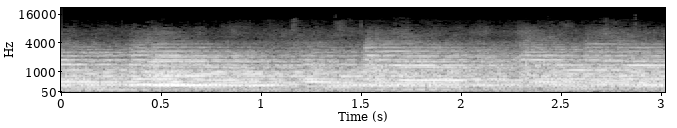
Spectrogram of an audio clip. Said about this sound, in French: Voilà, et tous les manifestants qui passent devant l'église, là, qui défilent devant l'église au son des cloches, du carillon.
